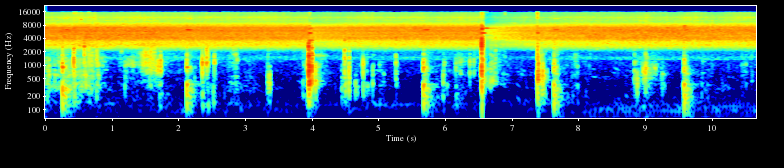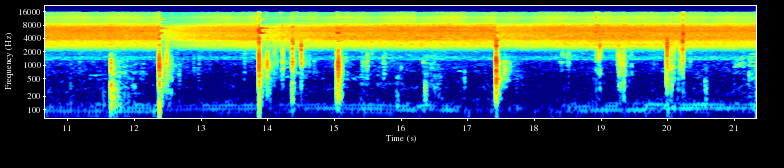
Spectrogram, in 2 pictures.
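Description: A sledgehammer strikes stone with sharp, ringing knocks.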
